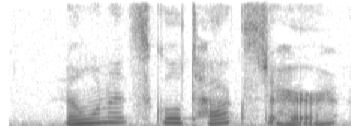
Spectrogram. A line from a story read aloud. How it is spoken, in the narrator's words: I murmured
